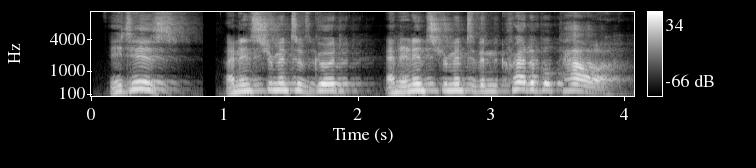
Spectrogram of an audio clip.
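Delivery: echoing woman's voice. Answering a character's question about the sword, in an echoing female voice. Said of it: "all of you hear a female voice echo".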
